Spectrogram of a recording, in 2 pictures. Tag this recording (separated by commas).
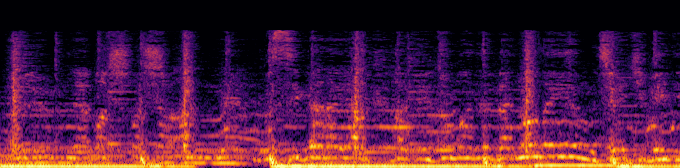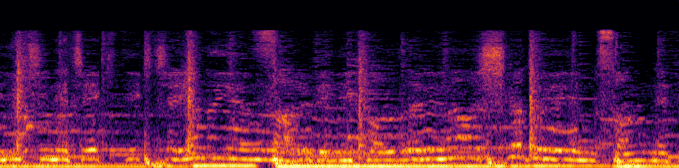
Music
